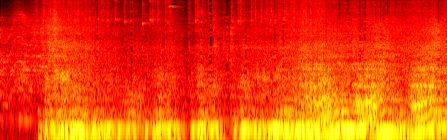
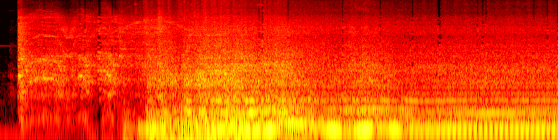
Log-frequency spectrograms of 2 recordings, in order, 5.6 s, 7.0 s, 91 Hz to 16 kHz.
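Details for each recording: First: Freshly rebuilt LS V8 with race parts, first start in a 1950 Chevy on a G8 chassis, transmission cooler lines not yet hooked up: deep, even rumble picks up cleanly through blips and settles back without misses or knocks; healthy running. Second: 6.0 LS V8 from a 2008 Pontiac G8, swapped into a 1950 Chevy chassis with race parts and a big lumpy cam, not yet tuned: catches, then idles loud and lumpy with an uneven loping beat and surging revs, never settling; the cam and missing tune are blamed.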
